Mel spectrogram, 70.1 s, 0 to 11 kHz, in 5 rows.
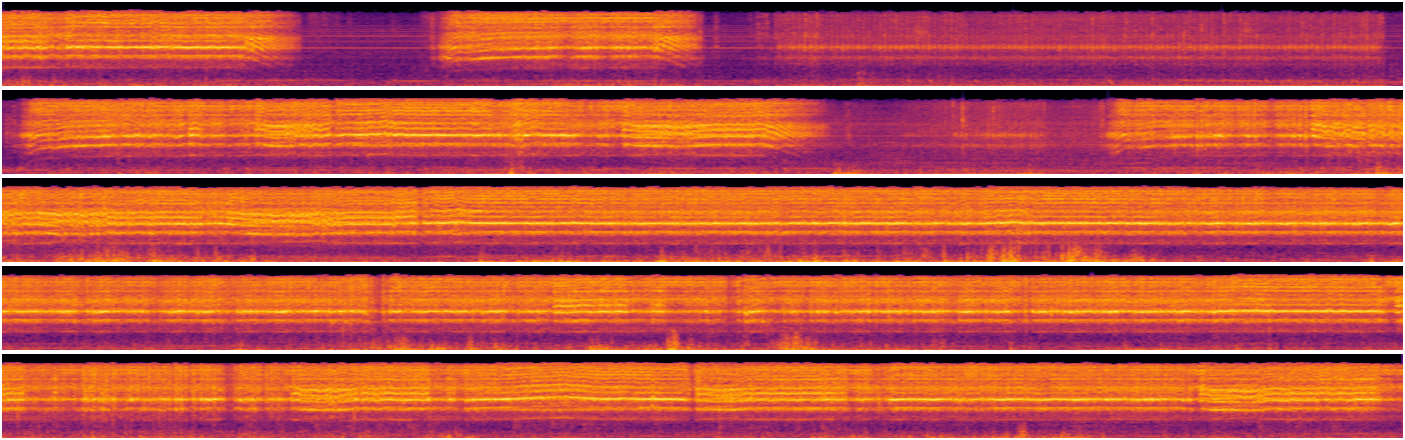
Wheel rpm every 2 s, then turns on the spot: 160, 50, 100, 60, 20, 20, 20, 110, 160, 160, 140, 10, 50, 160, 160, 160, 160, 160, 160, 160, 160, 160, 160, 160, 160, 160, 160, 160, 160, 160, 160, 160, 160, 160, 160.
8-14 22-24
